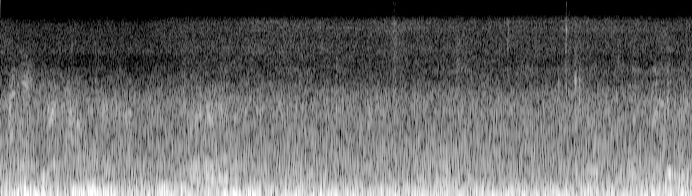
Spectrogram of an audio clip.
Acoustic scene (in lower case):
street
